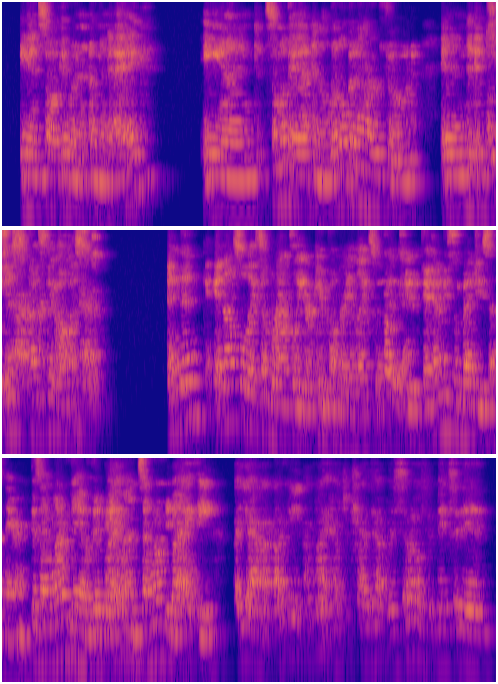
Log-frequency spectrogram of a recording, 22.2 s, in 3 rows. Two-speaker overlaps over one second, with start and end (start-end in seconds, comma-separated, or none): 7.2-8.7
